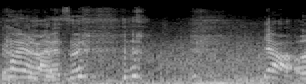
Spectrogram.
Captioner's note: laughter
